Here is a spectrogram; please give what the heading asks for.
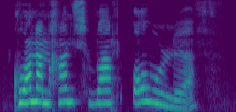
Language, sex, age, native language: Icelandic, male, 6, Icelandic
